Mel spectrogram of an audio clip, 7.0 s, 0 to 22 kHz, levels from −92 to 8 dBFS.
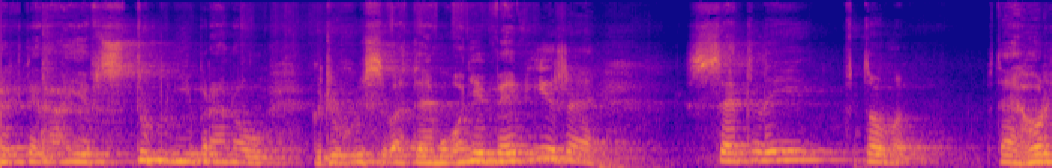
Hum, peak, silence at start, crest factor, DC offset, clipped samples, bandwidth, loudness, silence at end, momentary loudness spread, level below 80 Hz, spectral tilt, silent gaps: none; -4 dBFS; 0 s; 16 dB; under 0.1%; under 0.1%; over 20 kHz; -22 LUFS; 0 s; 13 LU; -52 dBFS; -5.5 dB/octave; none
